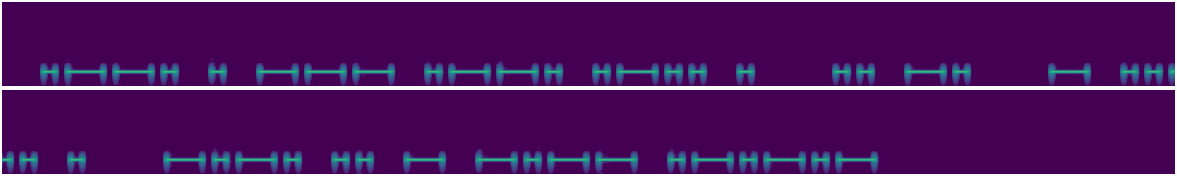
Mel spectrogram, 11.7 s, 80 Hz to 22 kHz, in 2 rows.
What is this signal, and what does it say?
Morse code, heard as a keyed tone, about 20 wpm, 700 Hz. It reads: PEOPLE IN THE CITY.
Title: Sentences from Top 1000 Words - Review Part 1 - 20wpm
